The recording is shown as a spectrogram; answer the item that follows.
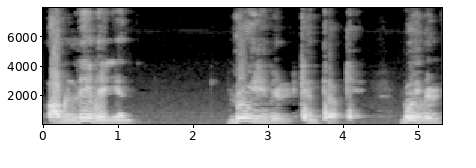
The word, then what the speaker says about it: Louisville: Louisville, they pronounce it Louisville. Louisville. Louisville. Even they didn't say Louisville. But it's L O U S. But you never pronounce S.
